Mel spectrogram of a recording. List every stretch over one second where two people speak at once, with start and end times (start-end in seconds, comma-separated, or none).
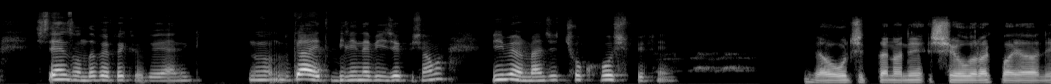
none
